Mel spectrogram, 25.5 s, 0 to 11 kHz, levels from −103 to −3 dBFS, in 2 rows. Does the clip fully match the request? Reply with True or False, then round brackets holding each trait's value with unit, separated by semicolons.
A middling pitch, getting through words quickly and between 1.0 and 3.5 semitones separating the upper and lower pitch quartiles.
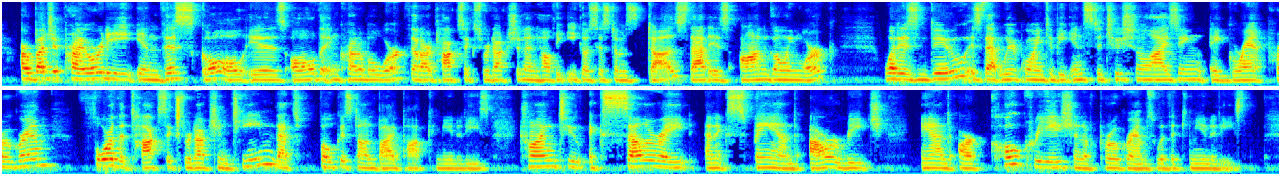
False (165 Hz; 145 wpm; 2.7 semitones)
